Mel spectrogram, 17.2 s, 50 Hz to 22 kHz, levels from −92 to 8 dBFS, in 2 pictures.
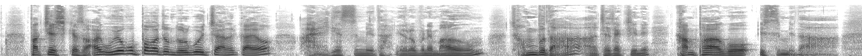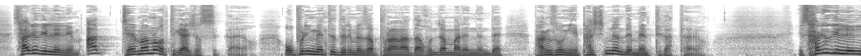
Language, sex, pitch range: Korean, male, 115-155 Hz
